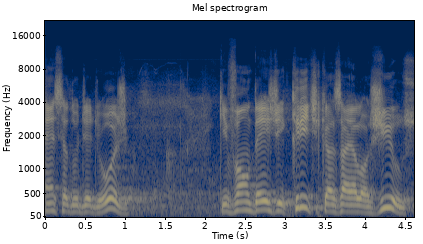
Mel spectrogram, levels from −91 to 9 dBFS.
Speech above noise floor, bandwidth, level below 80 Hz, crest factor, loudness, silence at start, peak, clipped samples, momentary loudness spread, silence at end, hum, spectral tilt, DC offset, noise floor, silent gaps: 20 dB; 13 kHz; -68 dBFS; 18 dB; -27 LUFS; 0 s; -10 dBFS; under 0.1%; 22 LU; 0 s; none; -3.5 dB/octave; under 0.1%; -49 dBFS; none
